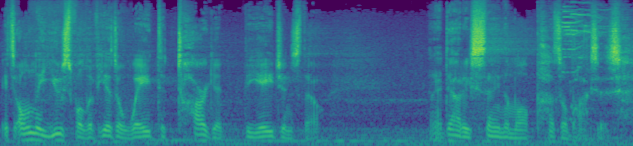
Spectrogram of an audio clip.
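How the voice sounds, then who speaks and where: A grave vigilante detective. He is measured, terse and controlled, as in a dramatic video game, with clear noise behind him. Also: low voice. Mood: grave, analytical. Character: grave, determined adult male vigilante detective, low and controlled. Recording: clearly noisy game audio.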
